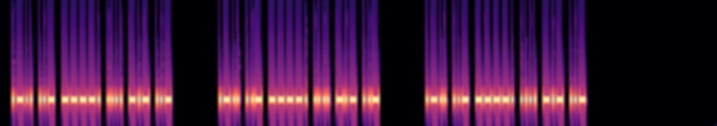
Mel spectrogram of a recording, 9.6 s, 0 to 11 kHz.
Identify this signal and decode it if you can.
Morse code, heard as a keyed tone, about 40 wpm, 700 Hz. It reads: LU9HKU LU9HKU LU9HKU
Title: DXCC-100 Call Signs - 6 Characters - Repeated 3x - 40wpm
